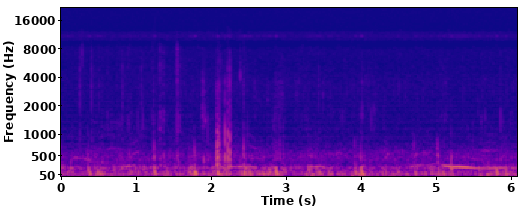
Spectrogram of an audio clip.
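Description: Underwater sound picked up by a camera submerged in a stream: a steady low rumble of moving water, with scattered small clicks and knocks and a few faint wavering low tones, the clearest near the end.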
